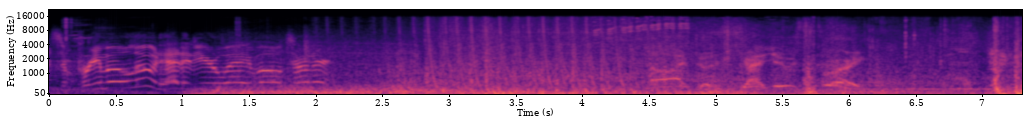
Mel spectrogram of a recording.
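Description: A rapid-fire gun rattles loudly with crackling blasts.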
